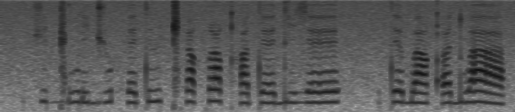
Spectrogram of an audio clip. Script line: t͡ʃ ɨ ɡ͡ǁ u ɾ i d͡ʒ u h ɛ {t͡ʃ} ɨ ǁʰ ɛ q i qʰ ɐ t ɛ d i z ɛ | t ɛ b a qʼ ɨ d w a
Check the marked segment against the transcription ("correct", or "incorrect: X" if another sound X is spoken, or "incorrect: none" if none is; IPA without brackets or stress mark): incorrect: t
